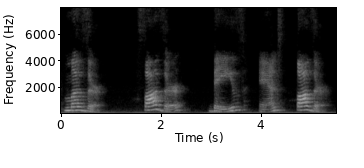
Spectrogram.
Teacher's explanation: When the TH comes in the middle of the word, it is voiced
